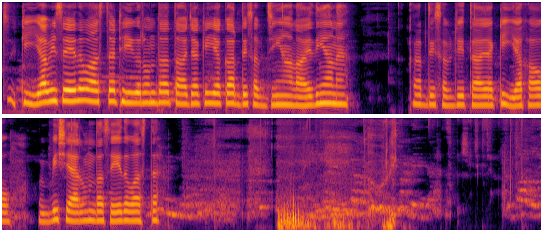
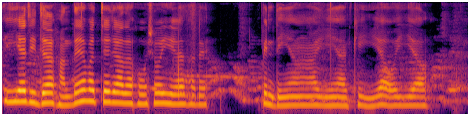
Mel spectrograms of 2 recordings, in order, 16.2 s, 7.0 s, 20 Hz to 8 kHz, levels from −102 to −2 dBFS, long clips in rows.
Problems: constant background noise, background conversations at intervals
